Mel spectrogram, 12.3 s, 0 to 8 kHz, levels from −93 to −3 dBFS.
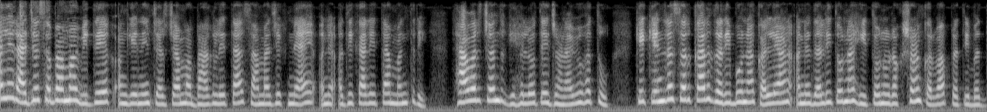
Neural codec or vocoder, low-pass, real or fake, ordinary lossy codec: none; 7.2 kHz; real; Opus, 16 kbps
